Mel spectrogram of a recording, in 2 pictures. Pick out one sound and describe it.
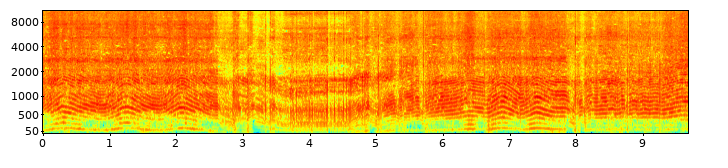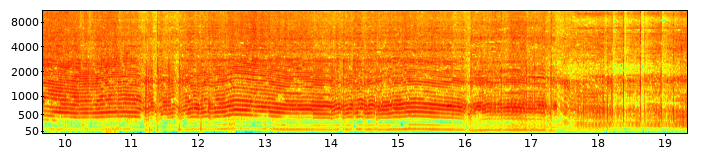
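A chainsaw engine roars and revs up and down while cutting through wood.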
